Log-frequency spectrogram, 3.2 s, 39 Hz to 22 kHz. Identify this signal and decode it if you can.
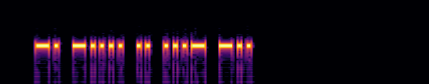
Morse code, heard as a keyed tone, about 45 wpm, 700 Hz. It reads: N6IVD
